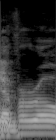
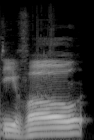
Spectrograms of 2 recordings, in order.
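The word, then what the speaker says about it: DeVaux: Devereaux or Deveau? Deveau.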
